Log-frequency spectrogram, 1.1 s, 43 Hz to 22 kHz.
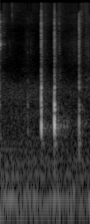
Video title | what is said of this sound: VanVan Waffle - plans for 2025 | that's plastic I guess it's just covers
